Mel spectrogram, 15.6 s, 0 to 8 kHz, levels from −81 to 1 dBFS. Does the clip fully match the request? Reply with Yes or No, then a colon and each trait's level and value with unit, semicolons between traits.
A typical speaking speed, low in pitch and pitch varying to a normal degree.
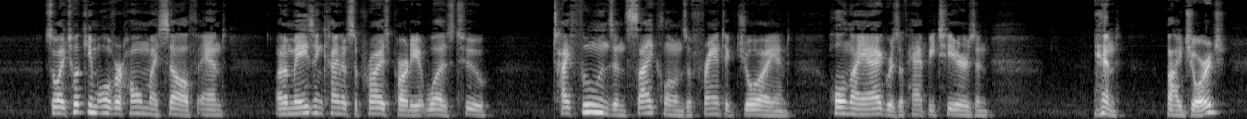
No: slow, 125 wpm; low, 130 Hz; average, 4.3 semitones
